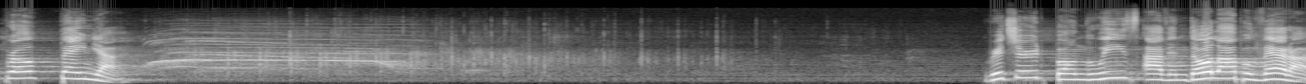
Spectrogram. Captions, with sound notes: April Peña. (audience cheers) (audience applauds) Richard Bon Louis Avendula Pulvera.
